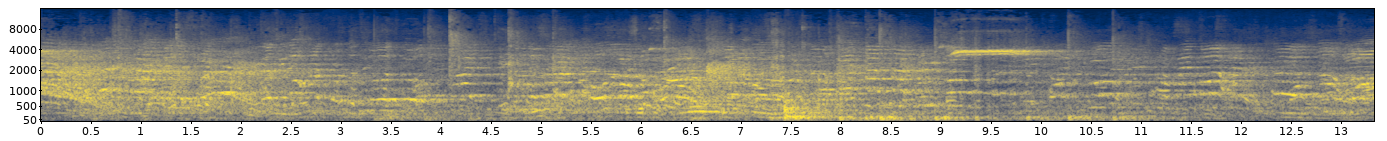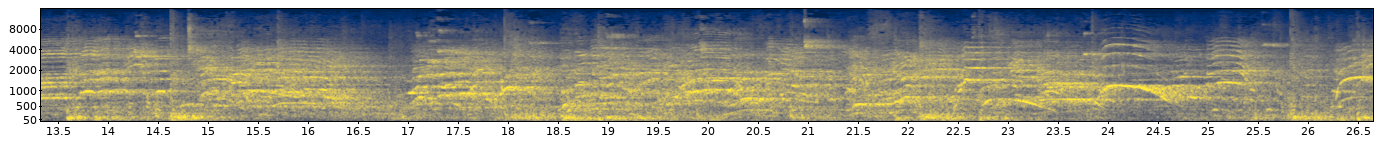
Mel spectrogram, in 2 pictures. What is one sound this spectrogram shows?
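Young women shout and call out in a large echoing gym.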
